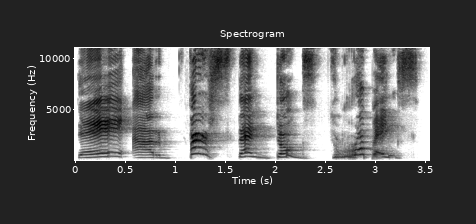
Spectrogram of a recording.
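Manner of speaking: slow, high, loud witch screech. A narrator's reading. Grand High Witch topping her insult, screeched. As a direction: screech it out slowly. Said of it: "screeched the Grand High Witch".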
